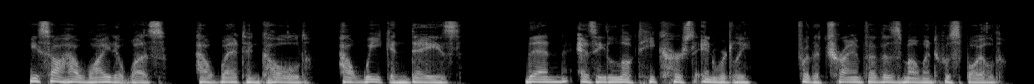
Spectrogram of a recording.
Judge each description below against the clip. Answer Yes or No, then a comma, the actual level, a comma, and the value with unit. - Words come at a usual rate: Yes, average, 170 wpm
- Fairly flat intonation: No, average, 3.2 semitones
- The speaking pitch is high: No, low, 100 Hz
